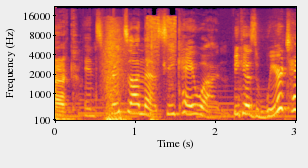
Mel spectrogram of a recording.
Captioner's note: spray whooshing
